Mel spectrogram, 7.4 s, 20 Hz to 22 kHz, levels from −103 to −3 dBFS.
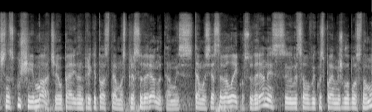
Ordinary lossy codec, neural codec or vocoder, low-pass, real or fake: AAC, 64 kbps; codec, 44.1 kHz, 7.8 kbps, Pupu-Codec; 14.4 kHz; fake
